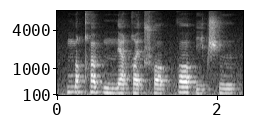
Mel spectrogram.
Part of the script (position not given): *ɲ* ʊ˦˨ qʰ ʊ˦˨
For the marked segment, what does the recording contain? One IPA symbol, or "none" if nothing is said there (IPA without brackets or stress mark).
m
